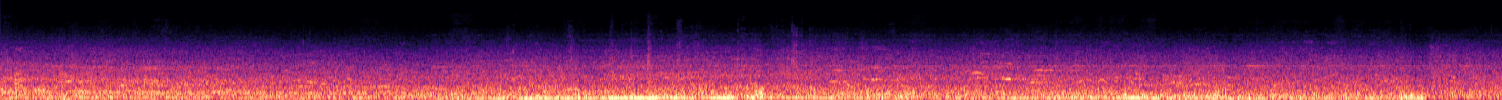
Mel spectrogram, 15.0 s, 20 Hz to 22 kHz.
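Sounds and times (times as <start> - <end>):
passersby talking: 0.0 - 15.0
traffic engine hum: 0.0 - 15.0.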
